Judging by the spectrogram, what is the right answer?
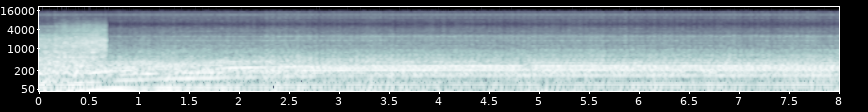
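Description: A de Havilland Chipmunk DHC-1 warbird's piston engine and propeller drone loudly and steadily from inside the cockpit during the takeoff roll, following a brief burst of wind or rattle at the start.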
